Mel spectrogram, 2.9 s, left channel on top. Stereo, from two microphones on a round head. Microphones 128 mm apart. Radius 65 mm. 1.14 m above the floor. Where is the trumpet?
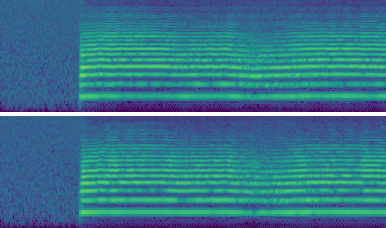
55° left (ahead or behind), 3 m.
